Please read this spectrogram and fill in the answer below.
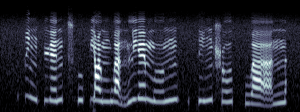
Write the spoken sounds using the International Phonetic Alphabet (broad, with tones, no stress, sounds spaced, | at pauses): p i˥˩ ŋ t̪ ɥ ɛ˧˥ n t͡sʰ u˧˥ p j ɑ˧ ʊ̯ m w a̰˨˩ n l j ɛ˥ m ʊ˧˥ ŋ | t̪ i˧˥ ŋ ʂ o˧˥ ʊ̯ pʰ w a̰˨˩˦ n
